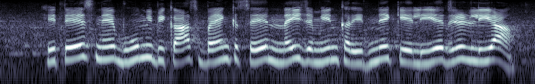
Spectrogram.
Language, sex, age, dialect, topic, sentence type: Hindi, female, 25-30, Marwari Dhudhari, banking, statement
